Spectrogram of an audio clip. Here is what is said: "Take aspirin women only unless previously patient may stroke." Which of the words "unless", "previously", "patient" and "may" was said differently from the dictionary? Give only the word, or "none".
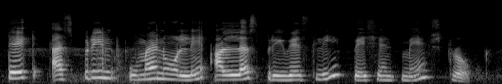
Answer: unless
